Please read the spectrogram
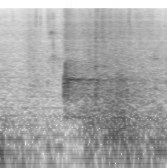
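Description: Bowling ball crashing into the pins about a second in, followed by a second of pins clattering and scattering down the lane, echoing in a large hall.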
